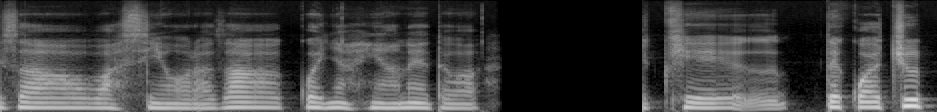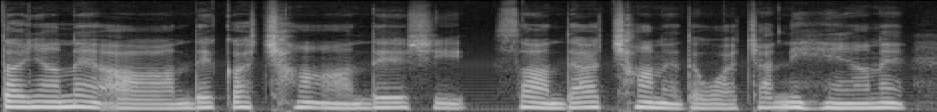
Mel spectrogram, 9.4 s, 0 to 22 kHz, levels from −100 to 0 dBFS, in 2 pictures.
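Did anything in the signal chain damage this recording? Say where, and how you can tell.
Yes. At 3.08 s the speech resumes abruptly out of silence, with roughly 0.14 s of its onset missing after a 0.66 s pause. This is a clipped start after a pause at the playback stage: the output device dozed during the gap and needed time to wake before passing sound again.

From 4.92 s to the end, a steady, raspy mains buzz sits roughly 30 dB under the speech. It is built on 60 Hz harmonics reaching into the kilohertz range. This points to the analogue wiring, where switching spikes from a dimmer or rectifier, or a missing shield, leak in twice per mains cycle.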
